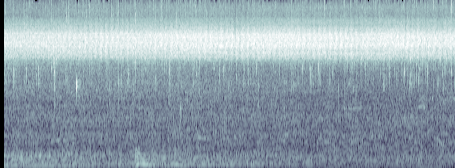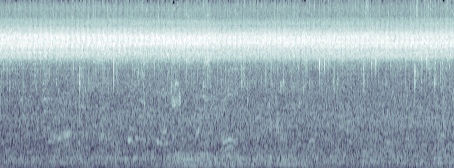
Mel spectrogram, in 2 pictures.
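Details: Cicadas keep up a steady, high-pitched buzzing drone under trees by a river, over gently running water from a fountain.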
